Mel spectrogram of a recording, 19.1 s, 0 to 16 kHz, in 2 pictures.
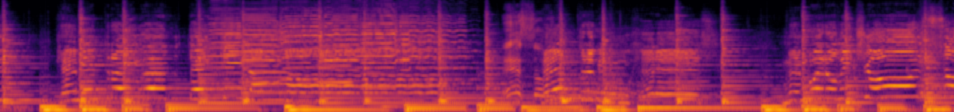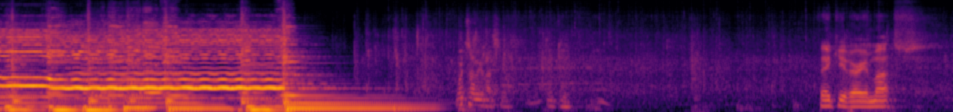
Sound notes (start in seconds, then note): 0.3 continues singing in Spanish; 12.8 attendees clapping and cheering; 15.5 attendees clapping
